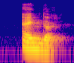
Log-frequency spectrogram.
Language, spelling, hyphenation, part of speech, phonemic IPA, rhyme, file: Dutch, einder, ein‧der, noun, /ˈɛi̯n.dər/, -ɛi̯ndər, Nl-einder.ogg
- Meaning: horizon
